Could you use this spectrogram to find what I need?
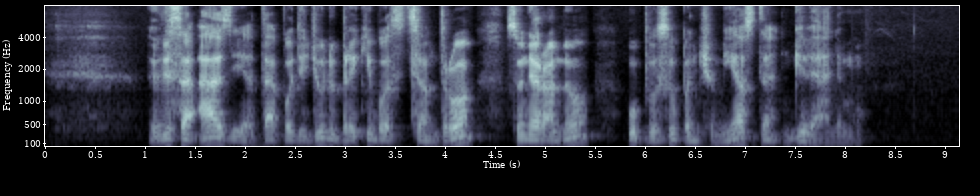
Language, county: Lithuanian, Kaunas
